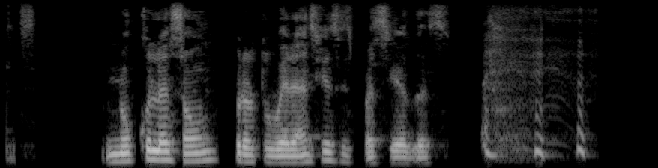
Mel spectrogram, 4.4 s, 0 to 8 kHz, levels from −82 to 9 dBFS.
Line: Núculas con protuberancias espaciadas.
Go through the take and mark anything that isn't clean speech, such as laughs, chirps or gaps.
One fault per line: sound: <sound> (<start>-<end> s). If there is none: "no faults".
sound: laugh (3.2-4.0 s)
